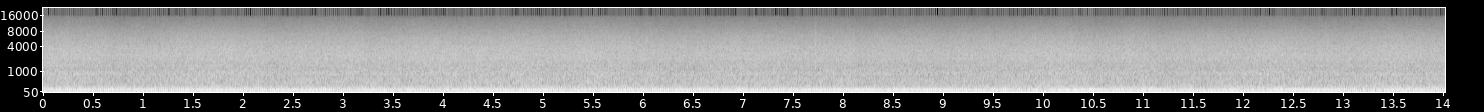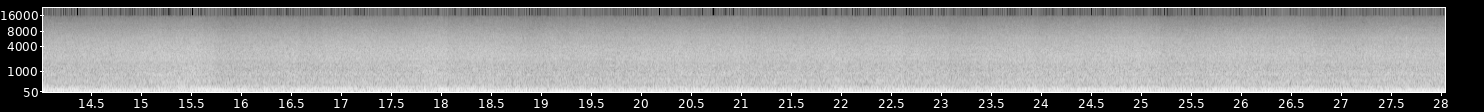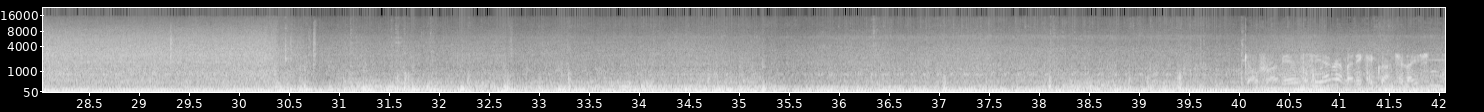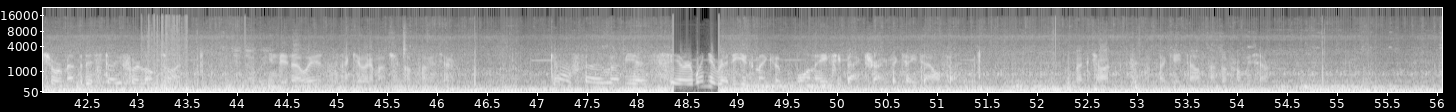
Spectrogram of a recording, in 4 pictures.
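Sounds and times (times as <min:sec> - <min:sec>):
aircraft engine drone: 0:00.0 - 0:56.0
radio voice: 0:40.0 - 0:46.2, 0:47.1 - 0:51.6, 0:52.3 - 0:54.4.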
